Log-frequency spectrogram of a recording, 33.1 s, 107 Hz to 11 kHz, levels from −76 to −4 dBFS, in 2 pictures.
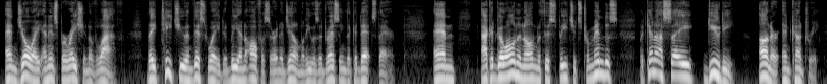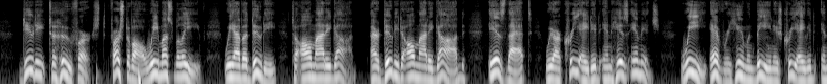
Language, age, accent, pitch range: English, 60-79, American, 115-155 Hz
